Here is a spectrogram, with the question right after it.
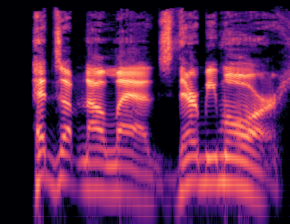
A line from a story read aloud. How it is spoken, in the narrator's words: he barked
